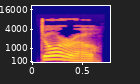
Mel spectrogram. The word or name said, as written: Doro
